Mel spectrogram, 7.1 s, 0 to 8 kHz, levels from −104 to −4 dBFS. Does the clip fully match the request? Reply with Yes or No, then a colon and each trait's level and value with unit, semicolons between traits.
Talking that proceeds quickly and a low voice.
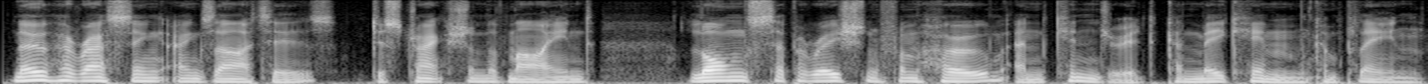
No: slow, 135 wpm; low, 100 Hz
